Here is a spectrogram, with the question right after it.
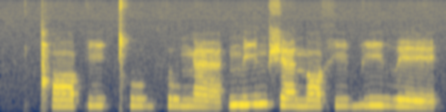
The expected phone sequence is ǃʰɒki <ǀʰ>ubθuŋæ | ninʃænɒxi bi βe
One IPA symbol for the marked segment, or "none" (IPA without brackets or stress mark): ǀʰ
